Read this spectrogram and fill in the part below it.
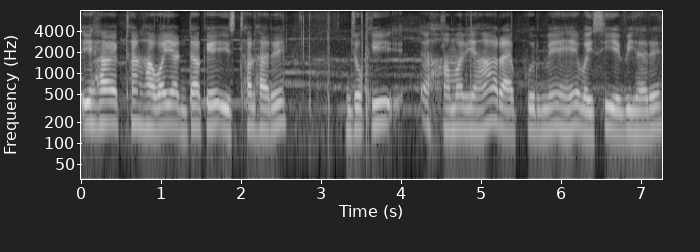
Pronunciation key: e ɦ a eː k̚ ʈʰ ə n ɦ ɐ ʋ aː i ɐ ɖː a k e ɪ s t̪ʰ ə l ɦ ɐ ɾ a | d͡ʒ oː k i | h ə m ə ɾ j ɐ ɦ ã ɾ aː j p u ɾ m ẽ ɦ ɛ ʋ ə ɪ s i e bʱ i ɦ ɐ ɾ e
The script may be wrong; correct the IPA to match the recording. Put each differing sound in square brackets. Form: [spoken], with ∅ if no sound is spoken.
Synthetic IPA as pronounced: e ɦ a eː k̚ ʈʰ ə n ɦ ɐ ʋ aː i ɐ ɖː a k e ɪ s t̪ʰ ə l ɦ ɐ ɾ [e] | d͡ʒ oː k i | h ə m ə ɾ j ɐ ɦ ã ɾ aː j p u ɾ m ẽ ɦ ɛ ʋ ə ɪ s i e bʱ i ɦ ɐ ɾ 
